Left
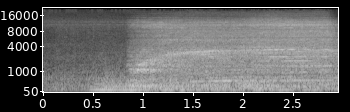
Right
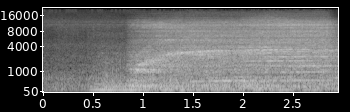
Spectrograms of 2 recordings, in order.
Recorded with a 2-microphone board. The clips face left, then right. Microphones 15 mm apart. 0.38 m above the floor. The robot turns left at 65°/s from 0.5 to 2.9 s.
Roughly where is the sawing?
Ahead right.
